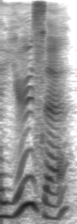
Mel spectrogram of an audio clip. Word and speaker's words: user: but a user because user sounds like it begins with a Y.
